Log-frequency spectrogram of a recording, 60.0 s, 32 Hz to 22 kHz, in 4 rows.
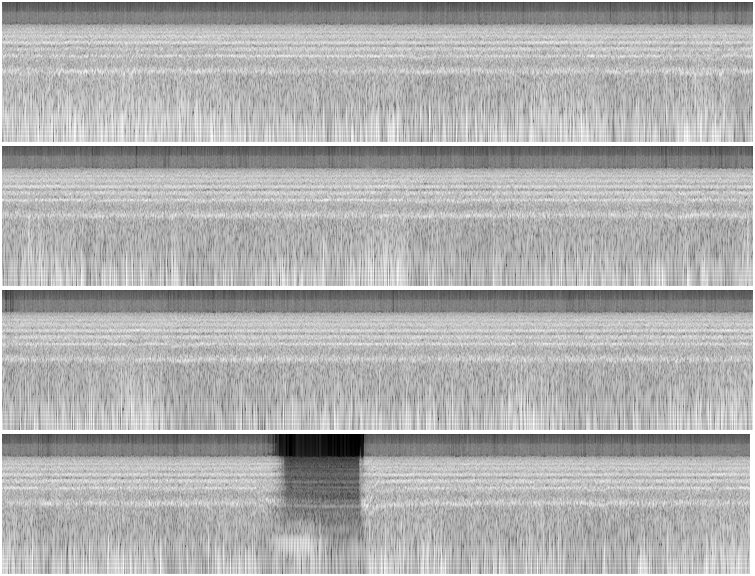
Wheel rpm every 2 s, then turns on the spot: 220, 220, 230, 230, 230, 230, 230, 230, 230, 230, 230, 220, 230, 230, 230, 230, 230, 230, 230, 240, 230, 230, 230, 230, 220, 30, 170, 230, 230, 230.
none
